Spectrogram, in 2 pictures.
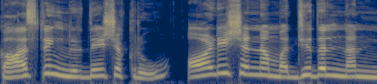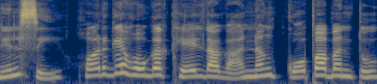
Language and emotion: Kannada, angry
